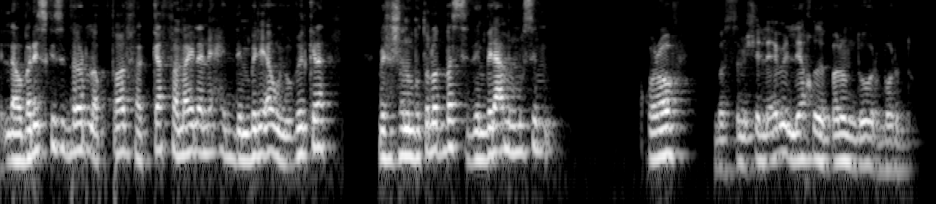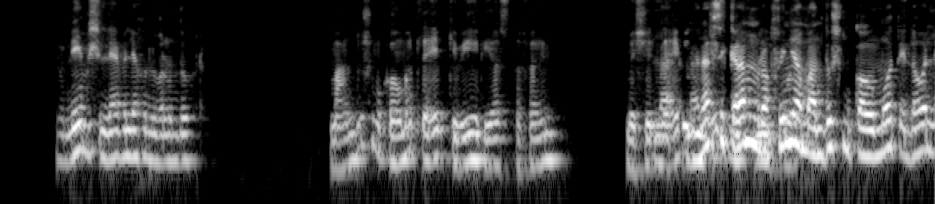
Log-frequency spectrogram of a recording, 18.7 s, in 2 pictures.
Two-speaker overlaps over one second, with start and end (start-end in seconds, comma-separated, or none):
15.9-17.5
